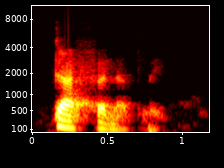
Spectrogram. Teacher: upper strips right there means that that is the stress so the stress here is in the first syllable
